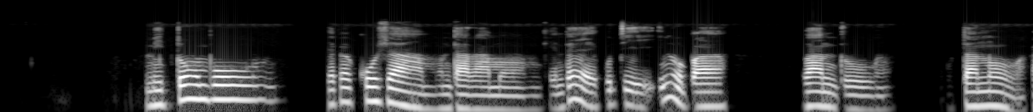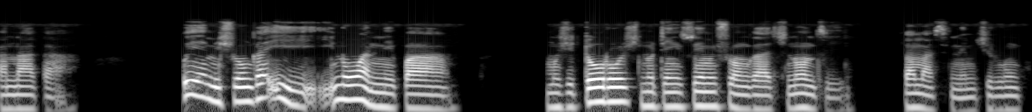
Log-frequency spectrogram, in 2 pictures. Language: Ndau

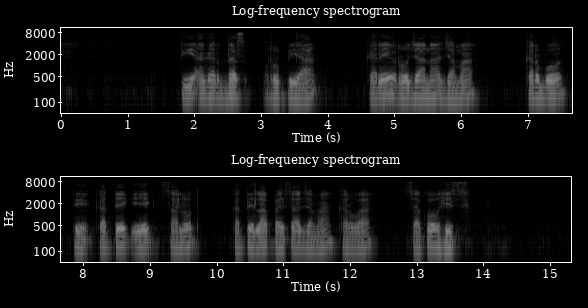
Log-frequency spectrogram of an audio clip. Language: Magahi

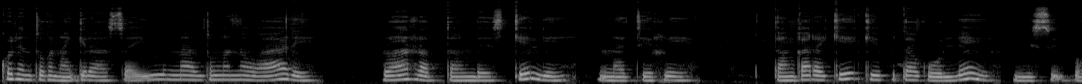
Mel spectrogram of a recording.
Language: Masai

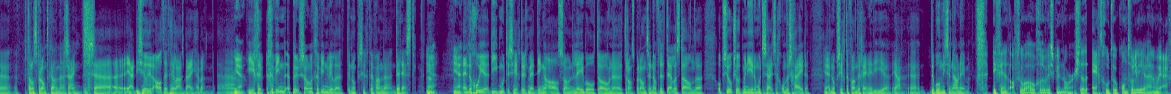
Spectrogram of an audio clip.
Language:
Dutch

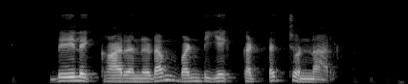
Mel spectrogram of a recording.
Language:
Tamil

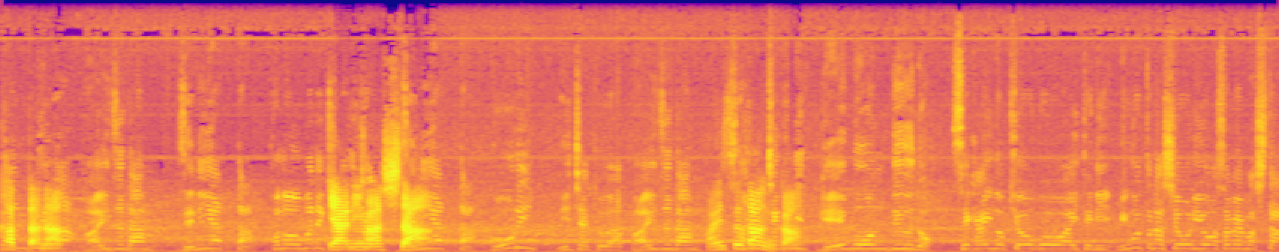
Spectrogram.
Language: Japanese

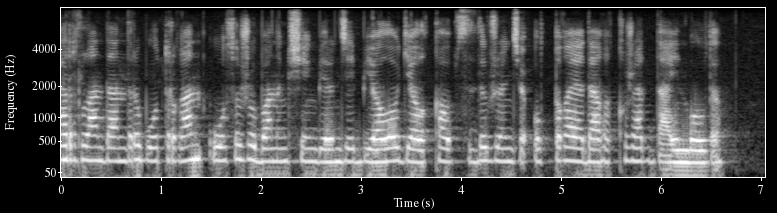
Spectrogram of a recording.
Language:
Kazakh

